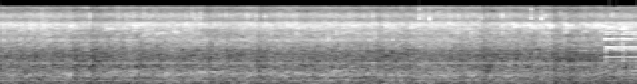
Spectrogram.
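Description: Steady rushing hiss of aquarium pumps and circulating water in koi and goldfish tanks. A short pitched tone starts right at the end.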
